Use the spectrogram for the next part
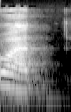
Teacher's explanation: This consonant sound is produced when the back part of tongue contacts the soft palate and lips also come close to each other. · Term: labiovelar sound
